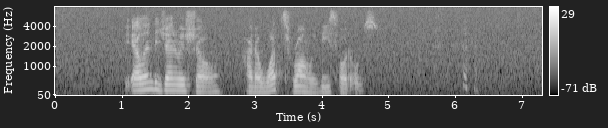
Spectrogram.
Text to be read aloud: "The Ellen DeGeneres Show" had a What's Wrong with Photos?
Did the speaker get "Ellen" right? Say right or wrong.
right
